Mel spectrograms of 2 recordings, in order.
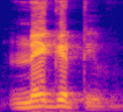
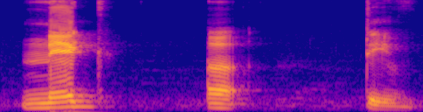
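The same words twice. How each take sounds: First: Said in the usual way. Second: negative slowly split into three syllables with pauses. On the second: Shown as a demonstration. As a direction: say negative in three slow, separate beats. (Negative তিন সিলেবলে থেমে থেমে) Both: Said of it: "trisyllabic words".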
